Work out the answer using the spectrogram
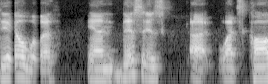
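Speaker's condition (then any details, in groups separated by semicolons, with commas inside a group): Primary lateral sclerosis, bulbar onset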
